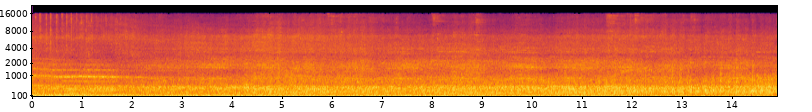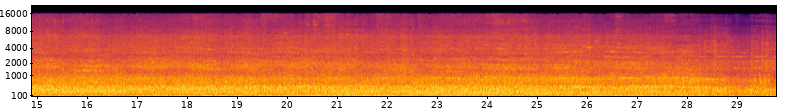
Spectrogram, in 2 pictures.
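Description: Freight train passing close by. Two mid-train Union Pacific diesel locomotives (distributed power units) go by with a low engine drone, then freight cars roll past with steady wheel rumble and clatter on the rails. The sound falls away near the end as the last car clears.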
